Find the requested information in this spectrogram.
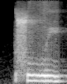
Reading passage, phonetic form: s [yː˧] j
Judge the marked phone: incorrect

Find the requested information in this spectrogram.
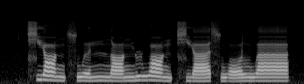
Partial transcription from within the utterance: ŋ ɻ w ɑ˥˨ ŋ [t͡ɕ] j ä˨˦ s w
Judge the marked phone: correct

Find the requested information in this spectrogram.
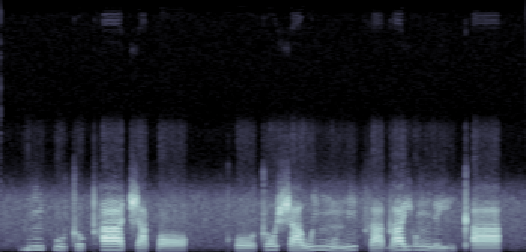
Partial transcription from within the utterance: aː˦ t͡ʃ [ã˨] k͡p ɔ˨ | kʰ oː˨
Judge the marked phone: incorrect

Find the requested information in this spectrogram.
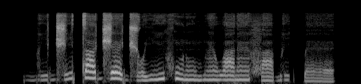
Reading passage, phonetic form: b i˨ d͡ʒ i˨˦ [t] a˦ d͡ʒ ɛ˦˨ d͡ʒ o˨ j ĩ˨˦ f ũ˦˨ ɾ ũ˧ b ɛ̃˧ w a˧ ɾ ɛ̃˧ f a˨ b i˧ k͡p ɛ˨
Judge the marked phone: correct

